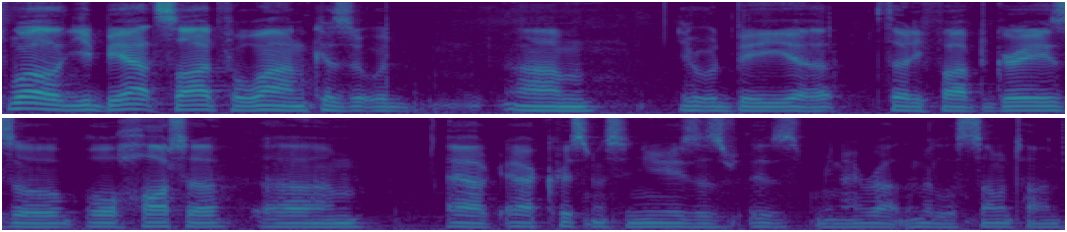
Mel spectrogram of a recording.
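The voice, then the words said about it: Australian accent. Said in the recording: “My accent is very much Australian. ... I have an Australian accent. ... I don't have any New Zealand accent.”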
